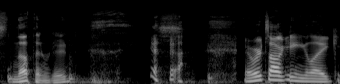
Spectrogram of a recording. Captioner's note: laughing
